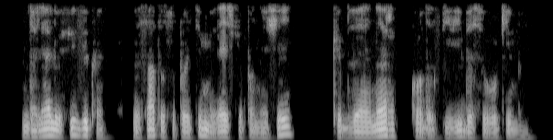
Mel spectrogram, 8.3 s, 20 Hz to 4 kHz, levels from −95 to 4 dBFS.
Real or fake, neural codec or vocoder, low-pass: real; none; 3.6 kHz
